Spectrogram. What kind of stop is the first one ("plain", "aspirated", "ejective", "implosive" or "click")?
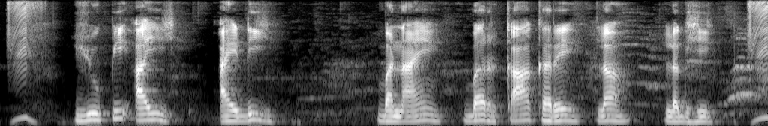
plain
